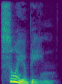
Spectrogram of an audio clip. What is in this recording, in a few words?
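"soya bean", English, British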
